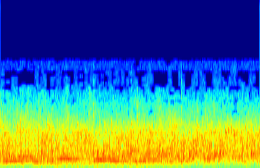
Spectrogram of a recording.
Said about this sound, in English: I can applaud for that one.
